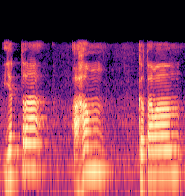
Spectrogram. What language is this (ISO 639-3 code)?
san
